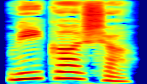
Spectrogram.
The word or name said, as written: ವಾಗೀಶ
